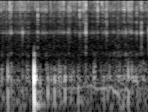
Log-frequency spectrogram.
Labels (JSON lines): {"label": "biophony, cascading saw", "recorder": "HydroMoth"}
